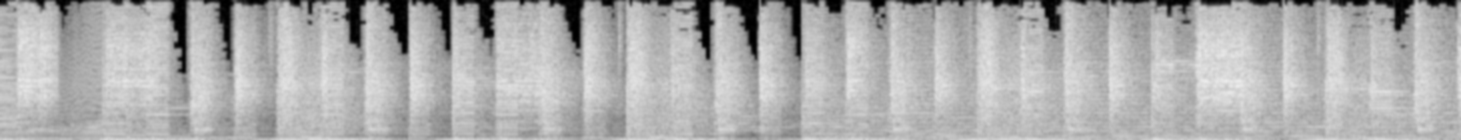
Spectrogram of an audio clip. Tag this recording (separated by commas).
Music, Dubstep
